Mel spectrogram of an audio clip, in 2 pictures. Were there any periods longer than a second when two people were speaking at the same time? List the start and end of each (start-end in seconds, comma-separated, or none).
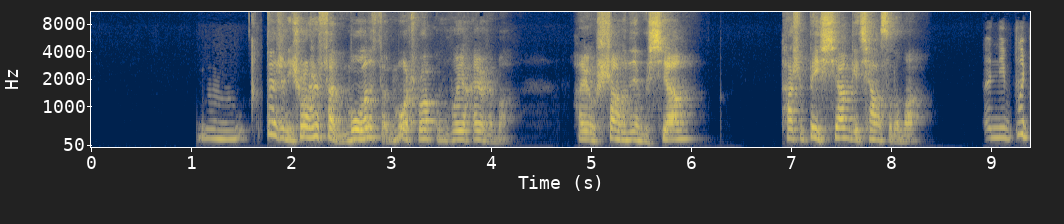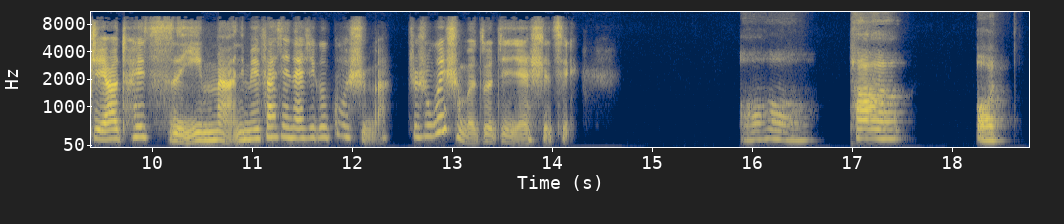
none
